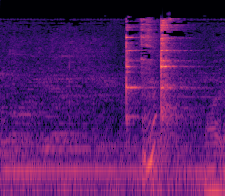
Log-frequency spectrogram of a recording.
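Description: Glass bowl clinking twice, about a third of a second apart, each strike leaving a short bright ring.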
